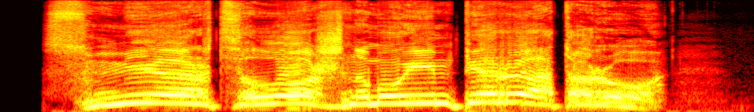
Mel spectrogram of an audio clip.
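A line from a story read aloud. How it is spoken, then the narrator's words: Roaring. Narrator (Russian): проревел Сахал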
